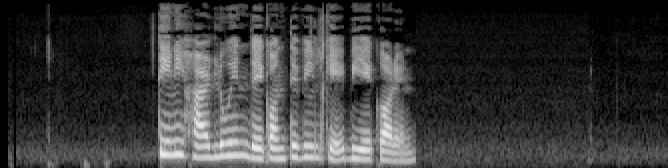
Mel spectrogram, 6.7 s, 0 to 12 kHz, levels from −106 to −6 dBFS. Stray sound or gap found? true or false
false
